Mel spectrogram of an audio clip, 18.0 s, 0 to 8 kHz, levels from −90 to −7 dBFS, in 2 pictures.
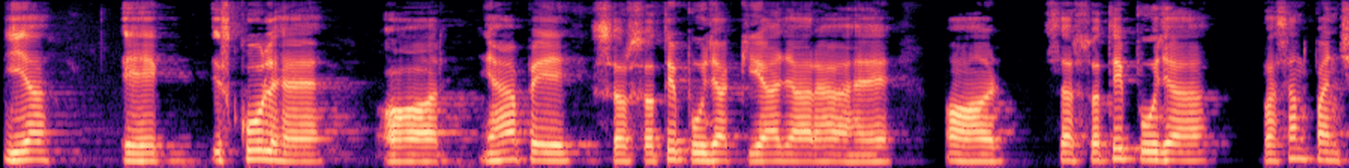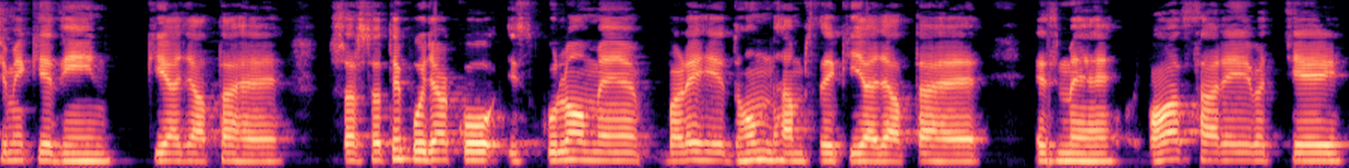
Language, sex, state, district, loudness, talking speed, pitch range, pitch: Hindi, male, Bihar, Saran, -17 LUFS, 130 wpm, 135-150 Hz, 140 Hz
